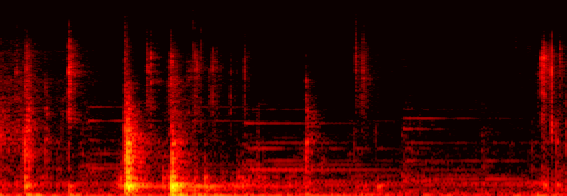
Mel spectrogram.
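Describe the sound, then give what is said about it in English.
Two quick knocks of dice being set down on a table, a short pause between them, followed by quiet room tone with faint shuffling. “Alright, set those down.”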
